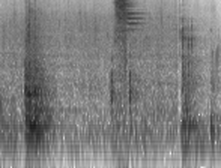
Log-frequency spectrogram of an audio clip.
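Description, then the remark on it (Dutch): Food sizzles steadily in a pan, a continuous crackling hiss that swells in a few louder bursts, with a brief bright metallic ring in the middle. No one speaks. “Zet vuur uit.”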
